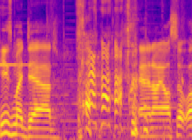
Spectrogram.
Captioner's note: group laughs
